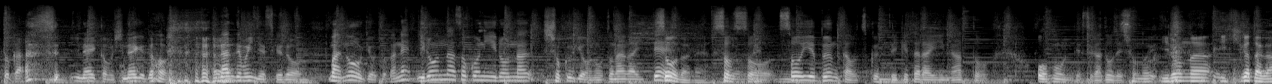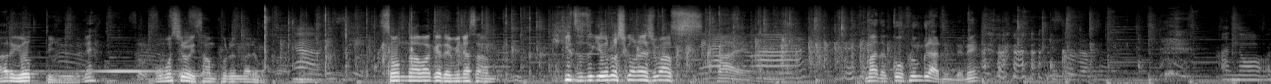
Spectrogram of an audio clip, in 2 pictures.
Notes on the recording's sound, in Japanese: 公開収録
